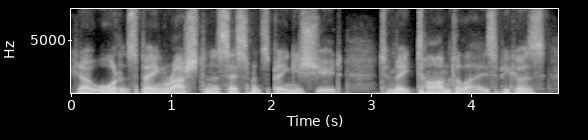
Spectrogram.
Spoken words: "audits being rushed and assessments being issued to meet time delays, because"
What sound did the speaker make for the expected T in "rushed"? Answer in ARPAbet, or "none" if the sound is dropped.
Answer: T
